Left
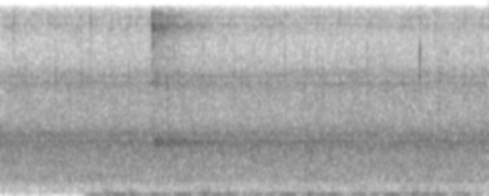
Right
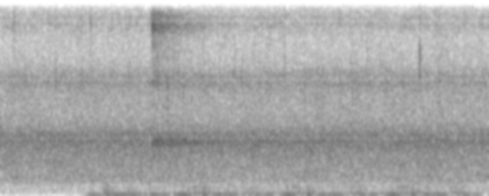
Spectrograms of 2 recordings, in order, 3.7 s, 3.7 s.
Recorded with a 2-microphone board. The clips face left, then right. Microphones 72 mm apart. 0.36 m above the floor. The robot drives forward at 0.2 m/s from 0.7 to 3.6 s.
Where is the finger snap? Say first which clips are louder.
Even; 55° right (ahead or behind), 1.9 m.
